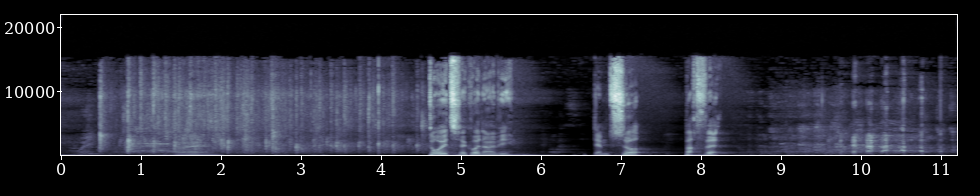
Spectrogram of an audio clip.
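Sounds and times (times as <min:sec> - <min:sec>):
live show audience applause: 0:00.4 - 0:04.9
speech: 0:04.6 - 0:05.8, 0:06.7 - 0:08.3
laughter: 0:08.5 - 0:11.1.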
